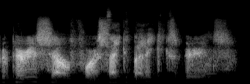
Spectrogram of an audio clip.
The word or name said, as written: Prepare Yourself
